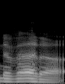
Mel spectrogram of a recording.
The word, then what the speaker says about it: Nevada: Well, um, when you were in Nevada, um, I'm curious, uh, the how would you describe the overall vibe of not only Sorry, let me correct myself.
